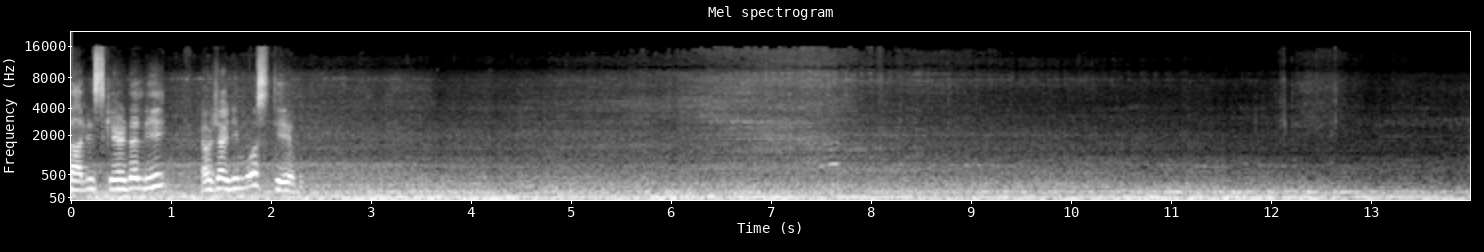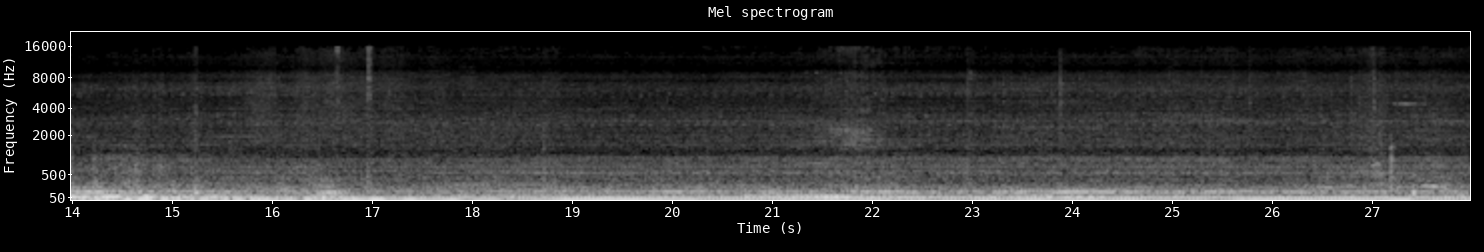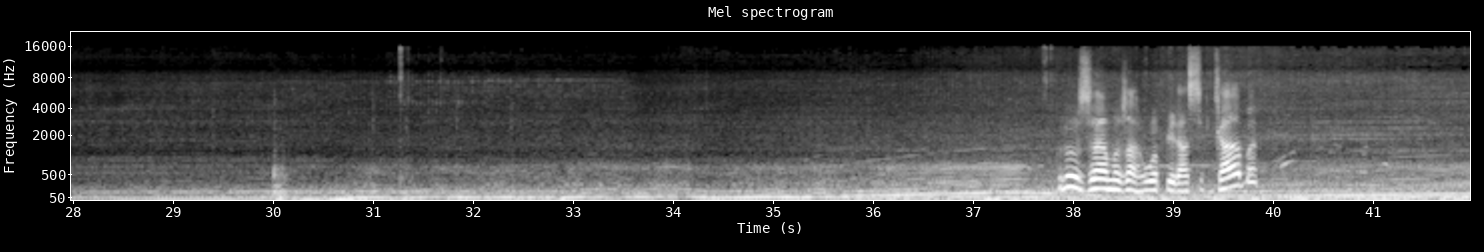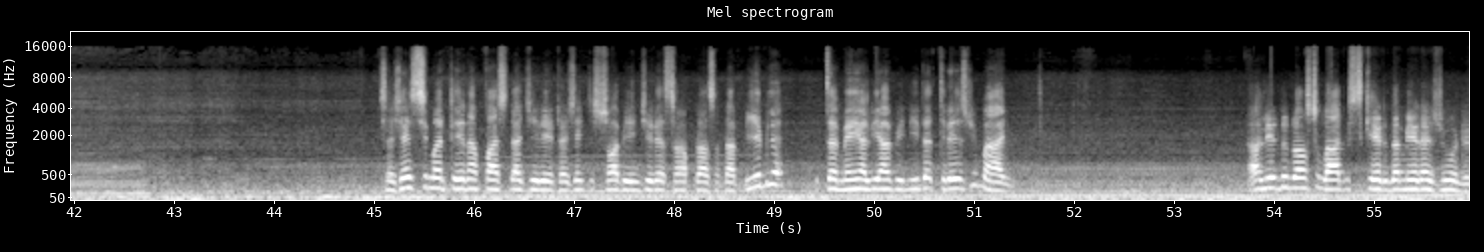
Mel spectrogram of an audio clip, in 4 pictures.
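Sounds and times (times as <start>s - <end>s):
car engine and road rumble: 0.0s - 55.9s.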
